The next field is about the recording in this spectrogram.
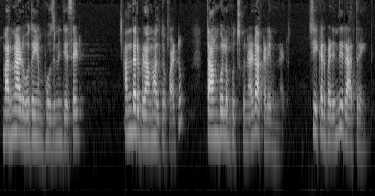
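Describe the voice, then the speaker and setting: A woman's voice: mid-range voice, a little fast, fairly bright tone. Conversational woman storyteller telling a tale. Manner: conversational, asks rhetorical questions, acts out dialogue. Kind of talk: animated oral storytelling of a traditional tale.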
